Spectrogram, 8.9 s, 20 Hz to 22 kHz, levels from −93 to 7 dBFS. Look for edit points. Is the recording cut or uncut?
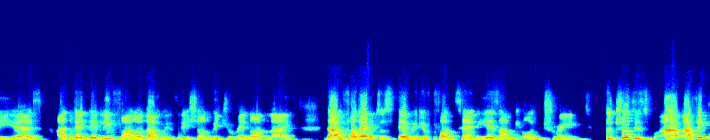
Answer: cut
